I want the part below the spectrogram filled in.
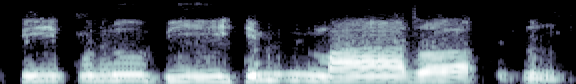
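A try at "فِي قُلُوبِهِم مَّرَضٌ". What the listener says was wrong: জি, ফি কুলু, কুলু লুটা টান আছে, ঠিক আছে। ফি কুলু বিহিম মারাদুন।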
